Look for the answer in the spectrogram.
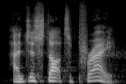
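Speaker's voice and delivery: usual speaking voice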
